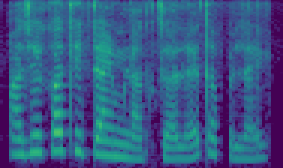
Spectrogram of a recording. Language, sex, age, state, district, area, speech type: Nepali, female, 30-45, West Bengal, Darjeeling, rural, spontaneous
